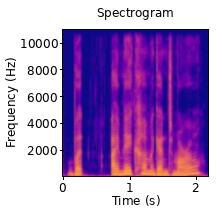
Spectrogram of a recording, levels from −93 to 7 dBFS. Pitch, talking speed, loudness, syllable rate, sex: 210 Hz, 165 wpm, -16 LUFS, 5.6 syllables/s, female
